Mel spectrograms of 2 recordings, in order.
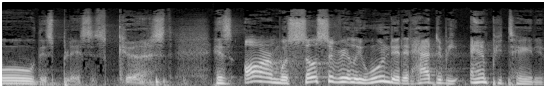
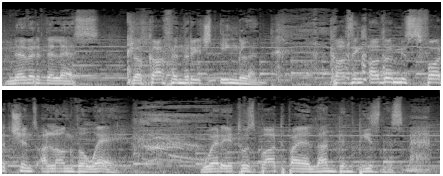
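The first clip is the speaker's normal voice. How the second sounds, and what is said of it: Put-on Egyptian accent. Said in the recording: “I have to do an Egyptian accent now.”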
